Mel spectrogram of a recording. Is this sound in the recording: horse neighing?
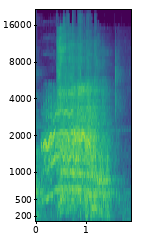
yes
